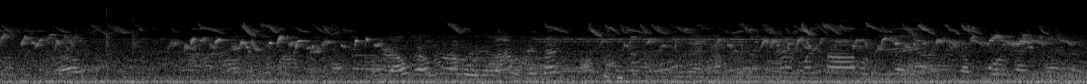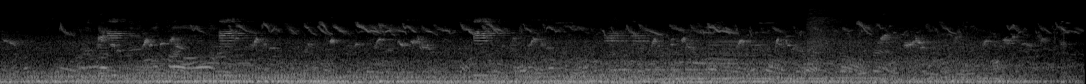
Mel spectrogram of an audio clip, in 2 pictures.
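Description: Many caged birds chirp and trill loudly.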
